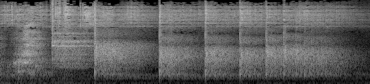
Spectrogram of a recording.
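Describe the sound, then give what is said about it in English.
Sharp ball strikes in a table tennis video game, several crisp pinging hits at irregular intervals, each ringing briefly before fading. “So I'm gonna move with my arrow keys and hit the space bar to hit the ball back. Basically how you play this game.”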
